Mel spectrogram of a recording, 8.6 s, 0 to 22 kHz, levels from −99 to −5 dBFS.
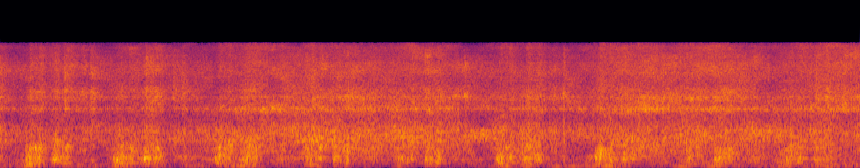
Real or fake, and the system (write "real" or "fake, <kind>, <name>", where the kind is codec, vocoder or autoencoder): fake, codec, DAC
